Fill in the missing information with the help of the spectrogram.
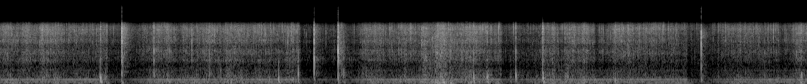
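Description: A clear plastic bubble wrap sheet held in both hands is squeezed and popped with long blue nails, crinkling the plastic. A constant bright, hissy crackle runs throughout, broken by sharp, loud pops of bursting bubbles, with a faint steady low hum beneath.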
